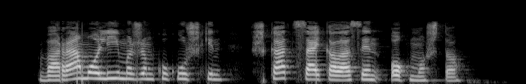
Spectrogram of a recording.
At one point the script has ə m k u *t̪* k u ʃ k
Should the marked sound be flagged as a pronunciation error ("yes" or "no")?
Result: yes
